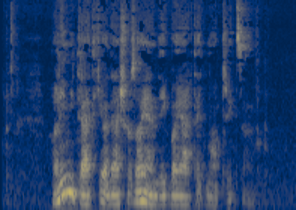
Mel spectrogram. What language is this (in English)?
Hungarian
